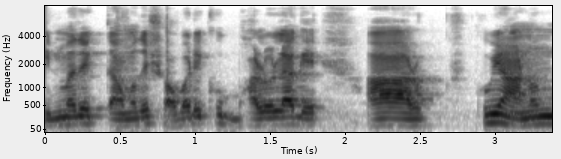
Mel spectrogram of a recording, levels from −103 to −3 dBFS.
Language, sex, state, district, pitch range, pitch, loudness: Bengali, male, West Bengal, Kolkata, 115-140 Hz, 120 Hz, -19 LUFS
